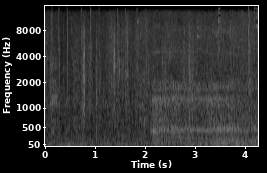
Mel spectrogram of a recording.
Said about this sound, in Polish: O, cześć wilczki.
